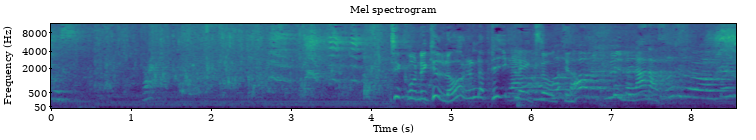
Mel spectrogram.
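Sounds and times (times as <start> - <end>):
dog paddling and splashing in water: 0.4 - 4.9
speech: 4.3 - 8.5.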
